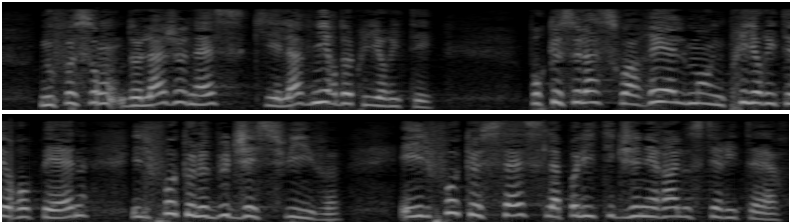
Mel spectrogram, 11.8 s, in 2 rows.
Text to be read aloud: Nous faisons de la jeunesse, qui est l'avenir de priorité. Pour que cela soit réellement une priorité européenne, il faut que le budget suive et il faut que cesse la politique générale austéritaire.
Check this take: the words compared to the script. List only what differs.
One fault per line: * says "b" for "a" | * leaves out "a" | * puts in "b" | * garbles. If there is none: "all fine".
all fine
